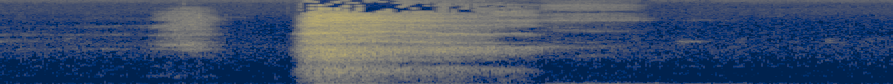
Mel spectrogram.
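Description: A man breathes in briefly, then lets out a long, heavy sigh about a second and a half in, lasting about two seconds and trailing off.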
